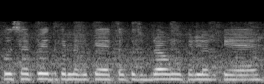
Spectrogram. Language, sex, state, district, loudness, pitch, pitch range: Hindi, female, Rajasthan, Bikaner, -14 LUFS, 235 Hz, 225-240 Hz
